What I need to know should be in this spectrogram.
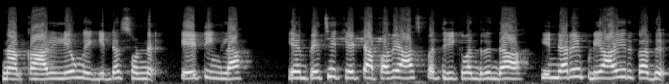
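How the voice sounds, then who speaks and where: A woman's voice: high voice, steady tone, a little fast, fairly bright tone. A woman voicing a worried young wife who pleads anxiously with her husband, in a storybook reading. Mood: tearful. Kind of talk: storybook narration.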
